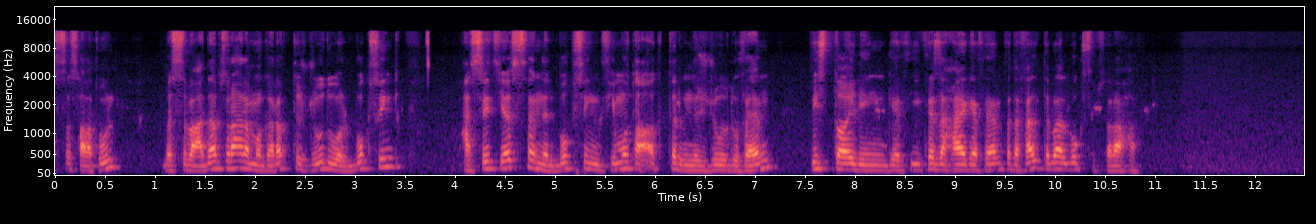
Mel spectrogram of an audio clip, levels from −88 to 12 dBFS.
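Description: An echo canceller at the far end likely let some of its loudspeaker pickup through, so an echo leak returns faint, brief copies of the speech 363 ms late, at 3.42 to 3.46 s, 5.45 to 5.49 s, and louder at 8.20 to 8.25 s.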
